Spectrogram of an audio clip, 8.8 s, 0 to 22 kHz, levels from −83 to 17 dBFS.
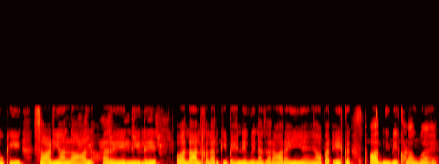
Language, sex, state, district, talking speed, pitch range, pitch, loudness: Hindi, female, Bihar, Sitamarhi, 165 wpm, 170-180 Hz, 175 Hz, -18 LUFS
